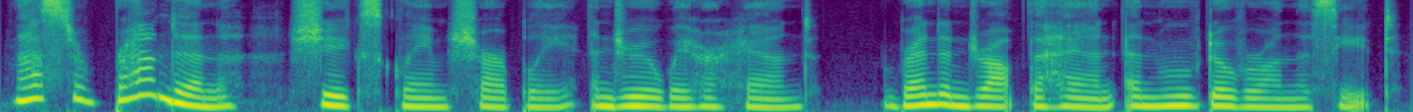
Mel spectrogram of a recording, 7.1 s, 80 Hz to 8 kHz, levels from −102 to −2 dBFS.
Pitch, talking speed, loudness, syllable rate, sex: 200 Hz, 170 wpm, -17 LUFS, 4.8 syllables/s, female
